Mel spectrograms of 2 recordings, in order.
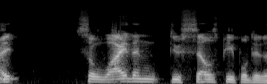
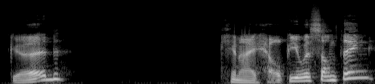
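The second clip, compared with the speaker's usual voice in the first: puzzled, questioning upturn at each end; hesitant, rising "what do you want?" tone; wary politeness; 5 semitones higher than usual. Acted. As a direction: answer a stranger with rising suspicion. Approached stranger answers, puzzled.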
